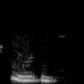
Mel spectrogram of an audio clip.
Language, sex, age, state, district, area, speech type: Manipuri, female, 18-30, Manipur, Senapati, urban, conversation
